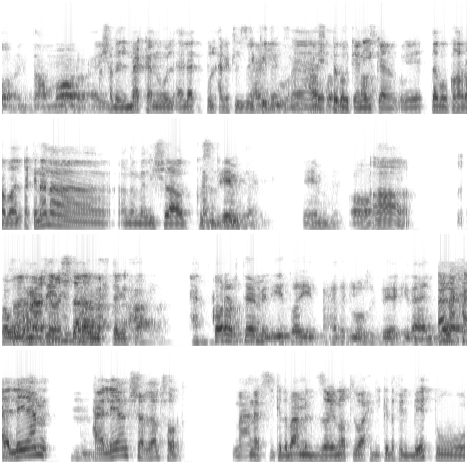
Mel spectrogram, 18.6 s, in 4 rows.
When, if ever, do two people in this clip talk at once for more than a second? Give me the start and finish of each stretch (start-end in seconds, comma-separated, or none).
2.5-3.8, 9.4-10.6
